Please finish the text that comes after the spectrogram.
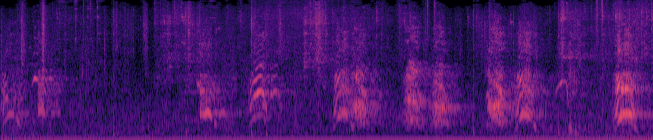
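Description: Dogs in The Last of Us game bark and yip in several short bursts, moderately near, with faint background noise between the calls.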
